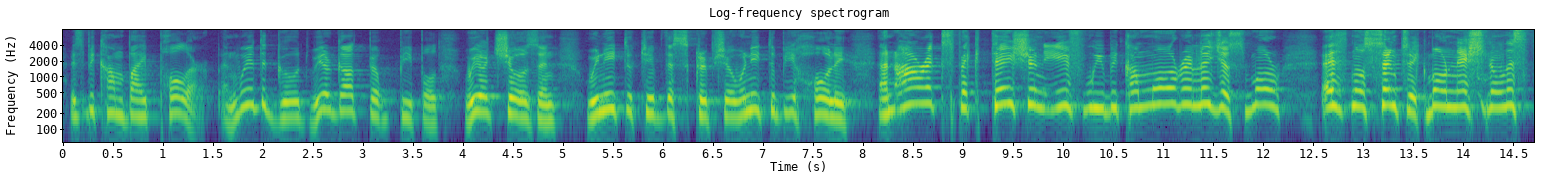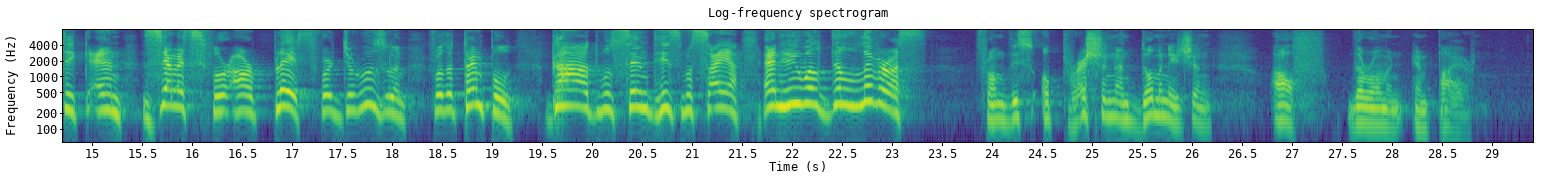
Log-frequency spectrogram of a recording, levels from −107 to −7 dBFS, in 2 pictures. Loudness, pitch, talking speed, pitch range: -22 LUFS, 225 Hz, 135 wpm, 180-275 Hz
